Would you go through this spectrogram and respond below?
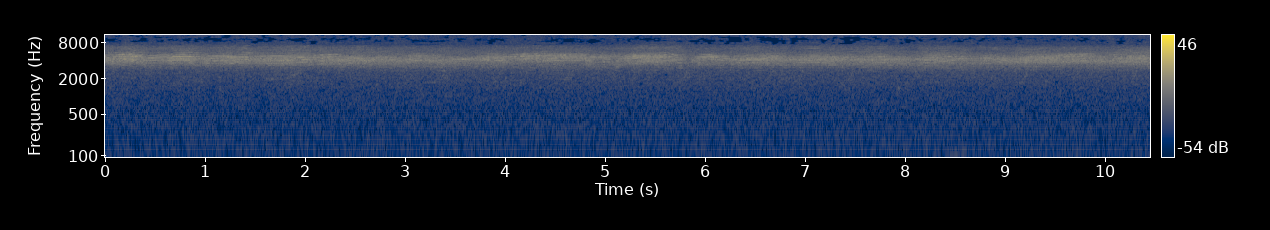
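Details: Male cicadas shrilling in a Japanese summer, the tymbal song forming a steady, dense high hiss that pulses gently in loudness throughout, with no other clear sounds.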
